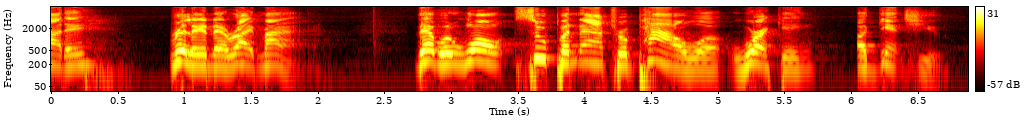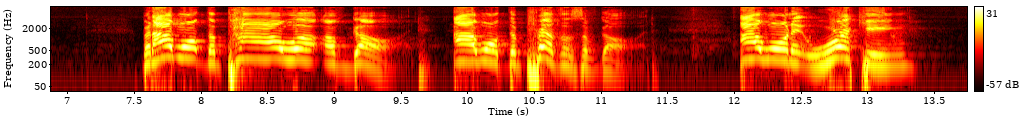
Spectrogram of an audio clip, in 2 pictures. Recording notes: at Faith City Church in Clayton NC on Sunday, January 19, 2020.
